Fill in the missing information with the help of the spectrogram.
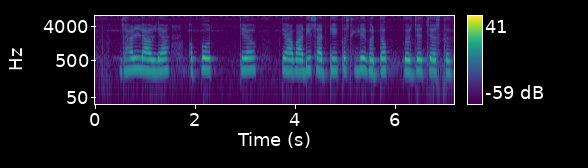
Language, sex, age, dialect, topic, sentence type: Marathi, female, 18-24, Southern Konkan, agriculture, question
